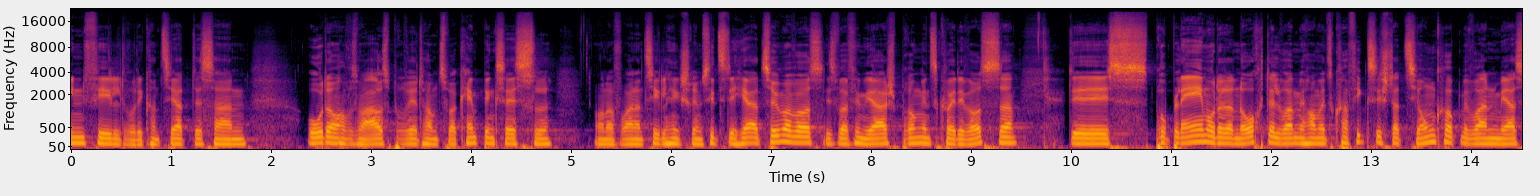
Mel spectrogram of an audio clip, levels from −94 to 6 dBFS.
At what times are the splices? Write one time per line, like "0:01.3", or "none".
0:02.7
0:07.5
0:09.9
